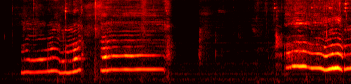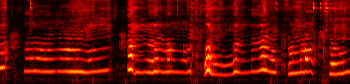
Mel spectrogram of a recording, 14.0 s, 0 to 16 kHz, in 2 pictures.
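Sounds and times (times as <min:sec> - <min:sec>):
pet whining cries: 0:05.6 - 0:14.0.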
